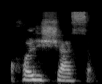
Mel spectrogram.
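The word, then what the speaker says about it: Rolihlahla: And she gave him the Xhosa name Holishasa, which is spelled completely different, right? But this is how you say it.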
